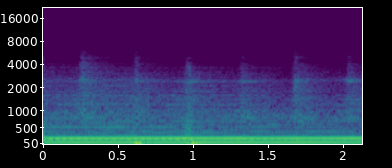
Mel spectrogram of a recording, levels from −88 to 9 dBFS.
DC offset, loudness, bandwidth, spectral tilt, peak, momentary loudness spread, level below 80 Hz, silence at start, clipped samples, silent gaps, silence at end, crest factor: under 0.1%; -19 LUFS; 2.9 kHz; -12.5 dB/octave; -6 dBFS; 2 LU; -28 dBFS; 0 s; under 0.1%; none; 0 s; 12 dB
